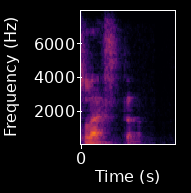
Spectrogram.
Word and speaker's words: Leicester: I've heard Leicester in the past, but it's Leicester.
